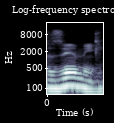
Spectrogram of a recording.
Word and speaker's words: AZM: Apparently AZM, which I thought her name was, is pronounced Azumi.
